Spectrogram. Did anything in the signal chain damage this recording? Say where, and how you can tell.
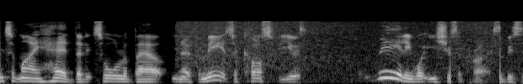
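Yes. The call's noise suppressor leaves artifacts all the way through: it cuts steady noise by about 9 dB per band, so the noise sinks between words and rises under them.

The noise suppressor is catching up from 1.75 to 2.65 s, after "that it's all about". The room noise jumps about 14 dB near 2 s, and the suppressor's estimate takes around 900 ms to adapt, reaching about 6 dB of cut before "for you".

The driver or buffer stage wrote chunks out of order between 3.0 and 5.0 s, just after "for you". A 500 ms chunk plays three chunks late, leaving three hard joins and a jumbled stretch.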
